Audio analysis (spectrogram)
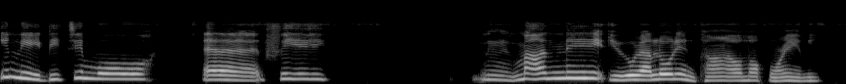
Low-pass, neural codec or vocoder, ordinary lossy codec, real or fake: none; codec, 16 kHz, 1 kbps, FunCodec, trained on LibriTTS, 50 frames a second; none; fake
